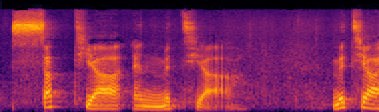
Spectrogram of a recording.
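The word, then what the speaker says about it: मिथ्या: called satya and mithya mithya has a long a at the end satyam what is satyam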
